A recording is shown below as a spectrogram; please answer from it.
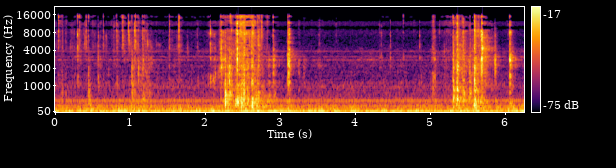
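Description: A metal utility blade scores a grid into a solid, hand-sized blue soap bar held in the palm and scrapes off the cubes. Quiet, crisp, clicky scratches come in two louder clustered bursts, bright and papery, over a faint low background hum.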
